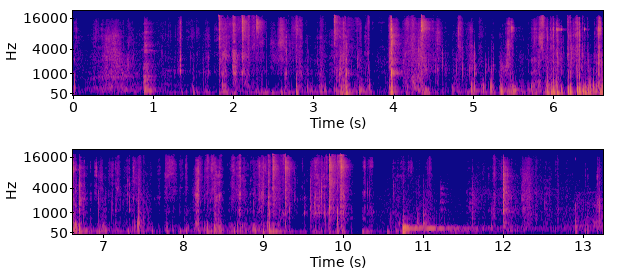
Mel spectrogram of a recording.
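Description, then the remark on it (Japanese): Over-ear headphones with adjustable ear pads are folded up compactly, producing a rapid, irregular series of plastic clicks and rattling hinge clacks, with brief handling rustles between them and no one speaking. “ちょっとね、カチャカチャ畳む音をね、実演していきたいと思います。”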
